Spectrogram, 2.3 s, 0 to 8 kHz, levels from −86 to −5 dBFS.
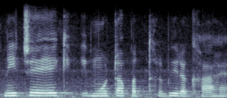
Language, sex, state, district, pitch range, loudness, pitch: Hindi, female, Haryana, Rohtak, 185-215 Hz, -16 LUFS, 200 Hz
